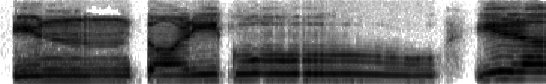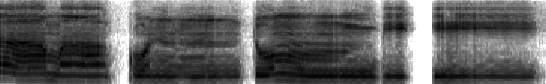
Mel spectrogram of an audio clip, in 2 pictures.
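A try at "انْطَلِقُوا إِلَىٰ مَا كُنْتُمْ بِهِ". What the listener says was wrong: Bihi, agak naik sedikit. Bihi.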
